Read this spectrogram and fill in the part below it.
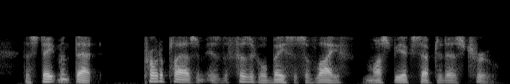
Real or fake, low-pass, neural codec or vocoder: fake; 3.6 kHz; codec, 24 kHz, 0.9 kbps, DualCodec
